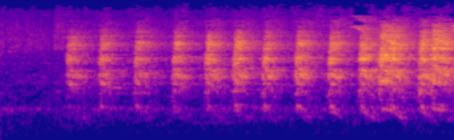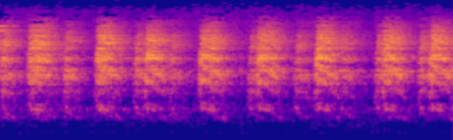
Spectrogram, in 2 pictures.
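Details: Purplish jay (gralha-do-pantanal), startled by something strange in a bush, gives a steady series of harsh, nasal, honking calls. About two per second, continuing without a break for roughly six seconds, each call rough and broad.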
